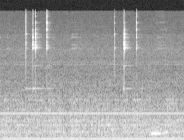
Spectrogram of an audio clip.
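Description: Long acrylic nails tap a clear, hollow, empty glass carafe vase as it is rotated in the hands. Sharp, bright clicks with almost no ring come in two loose clusters separated by a pause, over a faint steady hum.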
